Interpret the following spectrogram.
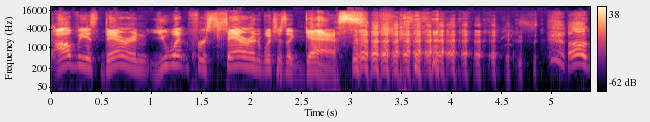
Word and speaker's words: Saren: How about some points for me knowing what Saren is and not pronouncing it as Sauron?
